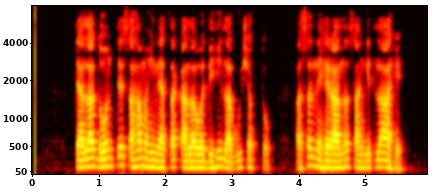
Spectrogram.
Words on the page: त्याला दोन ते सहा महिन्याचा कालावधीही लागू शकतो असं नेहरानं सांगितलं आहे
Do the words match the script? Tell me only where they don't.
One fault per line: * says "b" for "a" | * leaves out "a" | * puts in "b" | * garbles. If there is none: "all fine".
all fine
